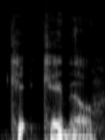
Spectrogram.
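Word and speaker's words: Kabayel: Kayabel. Yeah, that's how you pronounce his name.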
